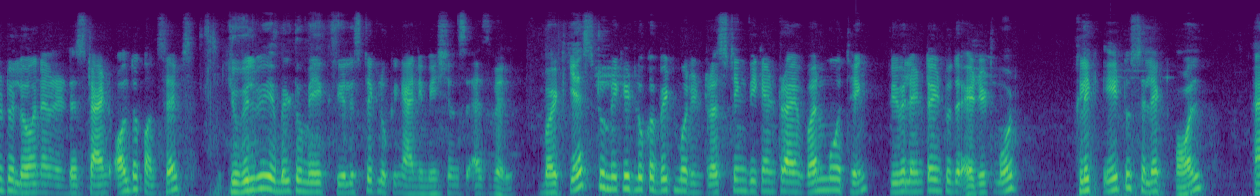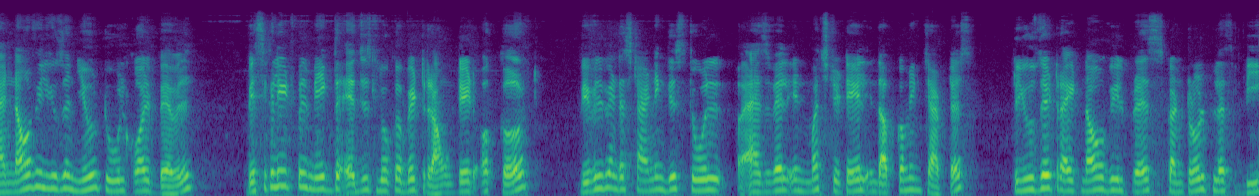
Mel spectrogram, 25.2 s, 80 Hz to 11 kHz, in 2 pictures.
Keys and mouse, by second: 9.7 Tab, 11.7 a.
